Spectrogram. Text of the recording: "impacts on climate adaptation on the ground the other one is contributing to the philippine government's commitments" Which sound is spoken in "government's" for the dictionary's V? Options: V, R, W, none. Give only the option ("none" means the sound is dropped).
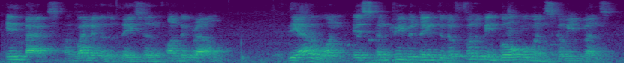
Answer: W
